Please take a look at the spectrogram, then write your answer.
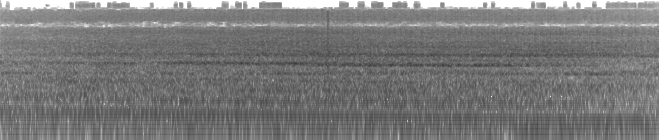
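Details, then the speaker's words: VW Caddy with TFSI engine conversion, engine off: a steady airy whir as the cooling fans run constantly. The EML light is on; the owner blames a coolant temperature sensor wiring fault on a yellow wire, to be re-crimped. "Dash wise, EML light is on because that coolant, because the fans are constantly on."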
